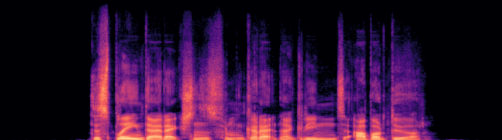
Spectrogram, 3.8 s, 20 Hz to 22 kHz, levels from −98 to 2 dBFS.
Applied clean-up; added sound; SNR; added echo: neural mask model Resemble Enhance denoiser.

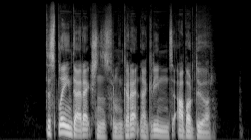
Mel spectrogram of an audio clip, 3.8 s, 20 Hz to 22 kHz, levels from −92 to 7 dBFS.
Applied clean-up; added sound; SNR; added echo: none; none; none; none.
